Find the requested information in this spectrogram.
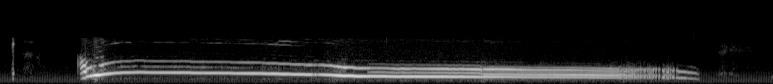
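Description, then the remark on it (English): A person imitates a wolf howl with one long, loud wail held for about six seconds, its pitch sagging slowly downward before it cuts off, with no talking around it. “How do you do a wolf call? Can you do a wolf call for me?”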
